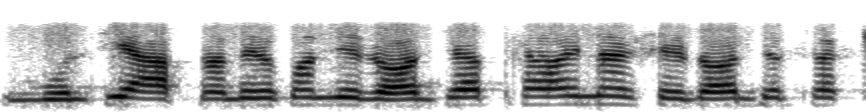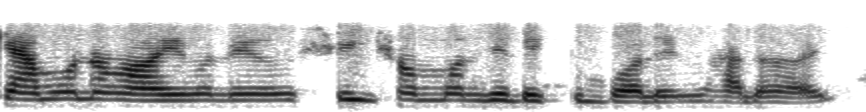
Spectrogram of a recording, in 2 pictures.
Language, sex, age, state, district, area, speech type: Bengali, male, 30-45, West Bengal, Dakshin Dinajpur, urban, conversation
